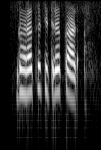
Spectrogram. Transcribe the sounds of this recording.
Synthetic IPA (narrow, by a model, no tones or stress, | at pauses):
ɡʱəɾat͡sət͡ɕit̪ɾəkaɽ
